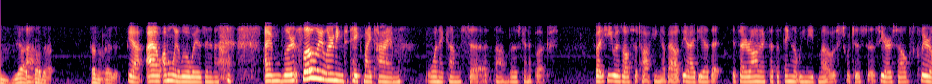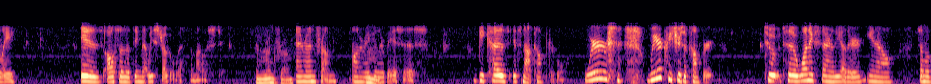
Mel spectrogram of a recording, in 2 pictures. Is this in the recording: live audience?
no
